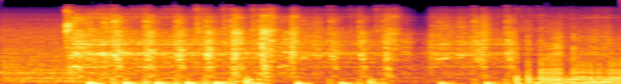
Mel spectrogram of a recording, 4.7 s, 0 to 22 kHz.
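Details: 2003 Polaris Predator first fire-up after reassembly, having flooded earlier: loose, uneven, lumpy, stumbling running, very rich with wet, smoky exhaust. Possibly a float adjustment is needed, unconfirmed.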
